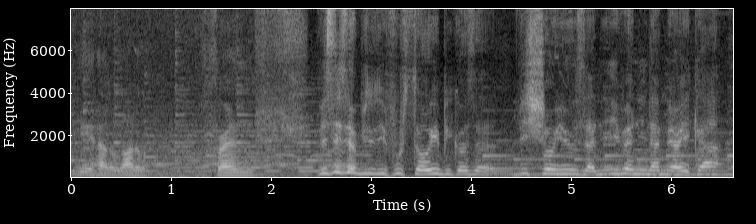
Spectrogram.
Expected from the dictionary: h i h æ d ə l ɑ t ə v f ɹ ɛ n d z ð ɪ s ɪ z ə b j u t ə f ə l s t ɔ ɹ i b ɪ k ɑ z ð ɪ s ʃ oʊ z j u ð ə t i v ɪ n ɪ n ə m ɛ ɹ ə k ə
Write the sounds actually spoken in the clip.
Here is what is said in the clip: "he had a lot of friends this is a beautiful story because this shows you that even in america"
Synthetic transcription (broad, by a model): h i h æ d ə l ɑ t ə v f ɹ ɛ n d z ð ɪ s ɪ z ə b j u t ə f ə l s t ɔ ɹ i b ɪ k ɑ z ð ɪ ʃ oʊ j u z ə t i v ɪ n ɪ n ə m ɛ ɹ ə k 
